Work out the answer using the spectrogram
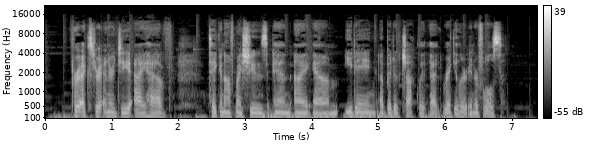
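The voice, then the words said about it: Slightly out of breath. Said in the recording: “little out of breath”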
